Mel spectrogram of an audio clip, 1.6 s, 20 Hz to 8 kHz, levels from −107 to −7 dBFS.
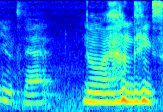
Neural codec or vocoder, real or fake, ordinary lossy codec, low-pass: codec, 16 kHz, 16 kbps, FunCodec, trained on LibriTTS, 50 frames a second; fake; none; none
